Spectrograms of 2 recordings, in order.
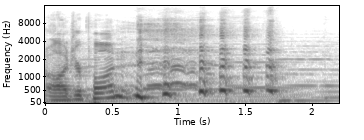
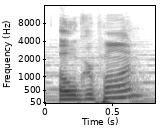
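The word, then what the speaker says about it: Ogerpon: Oh, I've been saying it wrong. Not Audreon. Iron leaves. No. So many weaknesses. Way too many weaknesses. Ogre pawn.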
